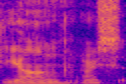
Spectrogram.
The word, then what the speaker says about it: Jung: Josh Jung Sapphire Josh Young the J always S I know it's young but I see that J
